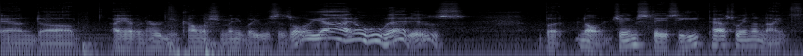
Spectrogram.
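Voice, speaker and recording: A man speaks at a fairly quick pace. Audible room echo and noticeable background noise surround his voice. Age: 70s. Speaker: radio show host. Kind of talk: casual chat.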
